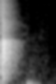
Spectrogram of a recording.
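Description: A single sharp clap rings out close and loud at the start, followed by a brief dull low thump, then silence for the rest of the moment.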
